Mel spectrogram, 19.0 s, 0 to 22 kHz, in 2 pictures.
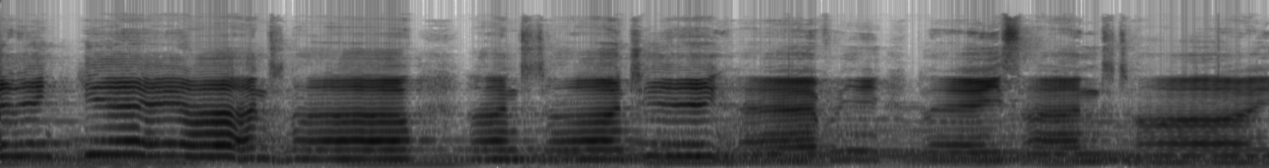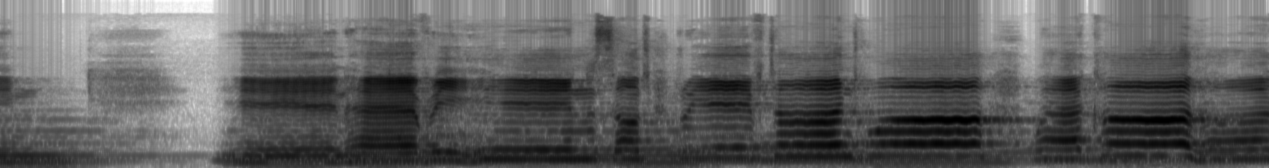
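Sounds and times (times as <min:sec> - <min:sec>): man singing a hymn: 0:00.0 - 0:10.0, 0:11.1 - 0:19.0
sustained organ chords: 0:00.0 - 0:19.0.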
